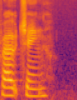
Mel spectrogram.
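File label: "crouching", American English; pronunciations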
